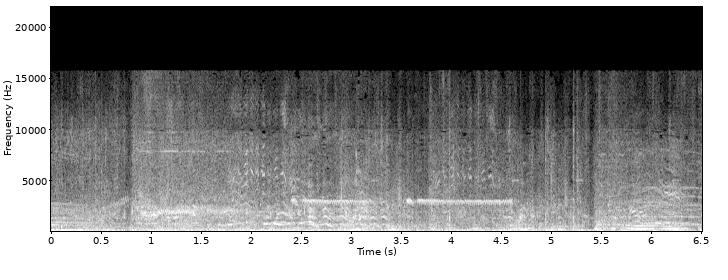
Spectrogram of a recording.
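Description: Many small creatures squeak and cry out in a busy fight.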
